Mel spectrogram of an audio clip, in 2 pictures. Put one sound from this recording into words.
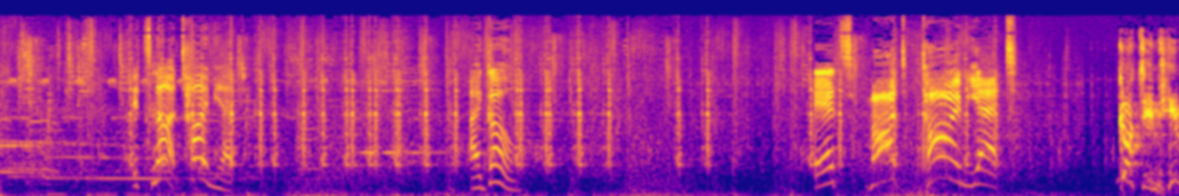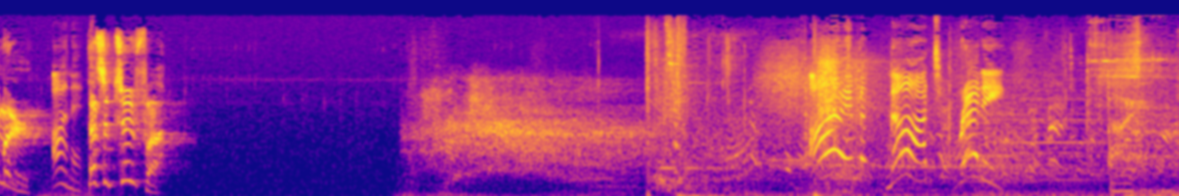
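Arrows and spells hit with sharp clicks and bursts in a fantasy battle game.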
